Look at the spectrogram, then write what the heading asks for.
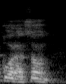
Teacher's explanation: Por lo tanto, son es la sílaba tónica de la palabra corazón. Ra y co van a funcionar como sílabas átonas.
